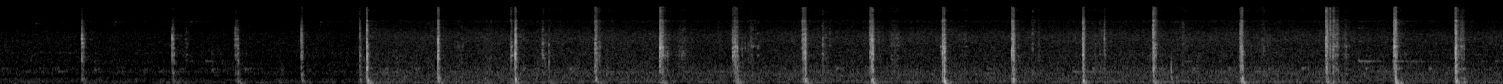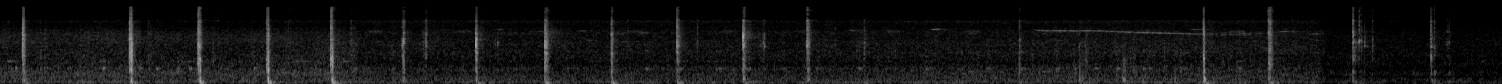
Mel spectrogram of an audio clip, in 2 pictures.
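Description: A hand tool striking bamboo in steady, even blows, about three every two seconds.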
